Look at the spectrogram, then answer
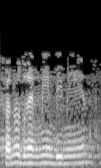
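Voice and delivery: ordinary delivery

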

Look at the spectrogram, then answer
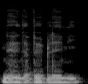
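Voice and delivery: ordinary delivery

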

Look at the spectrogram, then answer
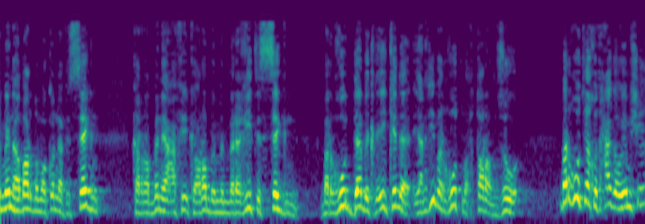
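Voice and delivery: ordinary talk, nothing marked

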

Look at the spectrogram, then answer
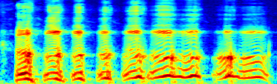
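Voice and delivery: very high, rapid giggle; soft high-pitched tittering laugh. Acted. Mocking laugh after an insult. (cười khúc khích the thé)

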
